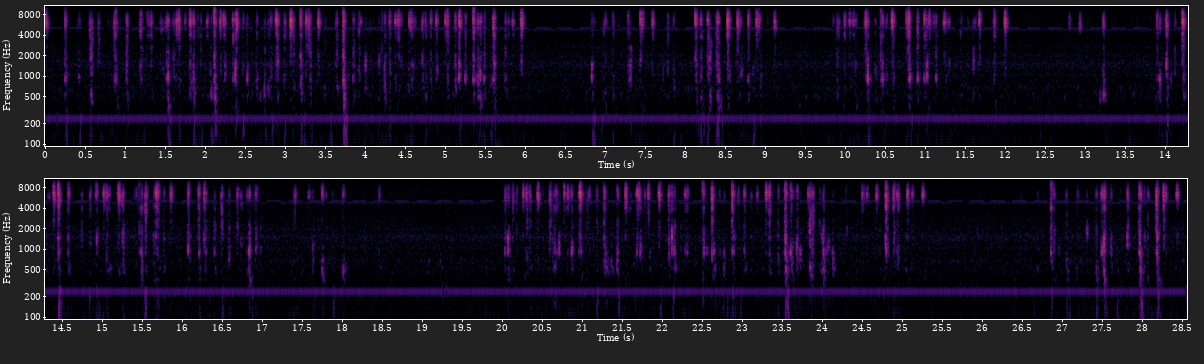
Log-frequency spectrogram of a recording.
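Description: Faint typing on a computer keyboard: quick runs of keystrokes broken by pauses of a second or two, over a steady low hum.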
